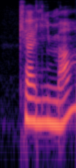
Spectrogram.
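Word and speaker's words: Kolyma: Il s'appelait Kalima, mais est-ce que Kalima, c'est Kolima Exactement. La Kolima, donc les... C'est la Kolima, je l'ai appelée volontairement Kalima avec le son A, parce qu'en russe, un O non accentué se prononce A.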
